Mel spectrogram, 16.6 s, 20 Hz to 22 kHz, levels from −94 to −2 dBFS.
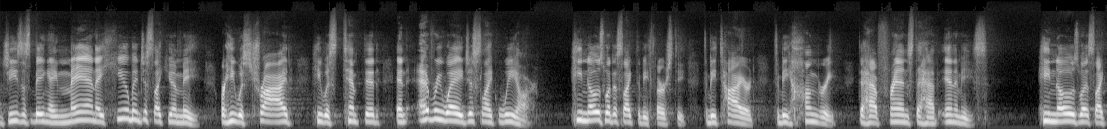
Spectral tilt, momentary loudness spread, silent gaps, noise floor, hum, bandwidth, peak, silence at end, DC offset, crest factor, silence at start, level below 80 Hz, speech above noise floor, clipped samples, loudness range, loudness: -5 dB/octave; 9 LU; none; -64 dBFS; none; 14 kHz; 0 dBFS; 0.05 s; under 0.1%; 16 dB; 0 s; -70 dBFS; 48 dB; under 0.1%; 3 LU; -17 LUFS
